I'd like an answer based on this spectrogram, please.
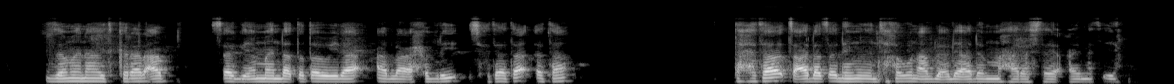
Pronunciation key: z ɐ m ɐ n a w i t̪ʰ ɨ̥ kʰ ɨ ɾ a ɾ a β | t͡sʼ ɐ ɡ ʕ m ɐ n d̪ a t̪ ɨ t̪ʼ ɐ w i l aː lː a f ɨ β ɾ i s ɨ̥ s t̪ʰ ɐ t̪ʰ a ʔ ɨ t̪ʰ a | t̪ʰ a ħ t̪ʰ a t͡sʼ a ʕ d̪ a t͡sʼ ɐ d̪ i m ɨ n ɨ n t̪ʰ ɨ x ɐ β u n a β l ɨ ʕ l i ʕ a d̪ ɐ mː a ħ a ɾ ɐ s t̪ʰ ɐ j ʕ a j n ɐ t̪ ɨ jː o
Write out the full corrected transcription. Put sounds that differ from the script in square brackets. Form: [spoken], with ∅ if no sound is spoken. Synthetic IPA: z ɐ m ɐ n a w i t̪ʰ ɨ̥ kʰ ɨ ɾ a ɾ a β | t͡sʼ ɐ ɡ ʕ m ɐ n d̪ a [t̪ʼ] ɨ t̪ʼ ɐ w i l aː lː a [ħ] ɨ β ɾ i s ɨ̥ [ħ] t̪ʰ ɐ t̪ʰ a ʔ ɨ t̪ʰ a | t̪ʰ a ħ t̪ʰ a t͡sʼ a ʕ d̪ a t͡sʼ ɐ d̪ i m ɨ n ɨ n t̪ʰ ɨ x ɐ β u n a β l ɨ ʕ l i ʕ a d̪ ɐ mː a ħ a ɾ ɐ s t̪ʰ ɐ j ʕ a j n ɐ t̪ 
